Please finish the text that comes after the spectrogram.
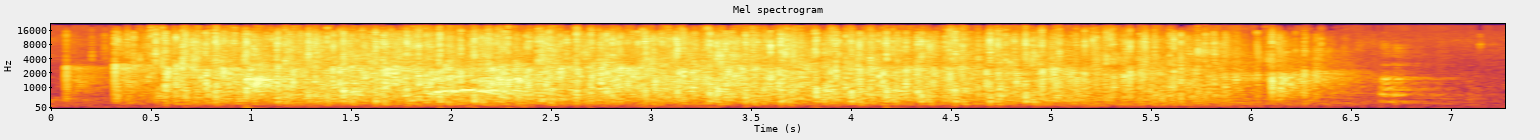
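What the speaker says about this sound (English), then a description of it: "Give a round of applause for David Joseph." A roomful of listeners applauding a student poet at a school writers expo, a thick, steady wash of clapping that starts abruptly and holds for about six seconds before tailing away.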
